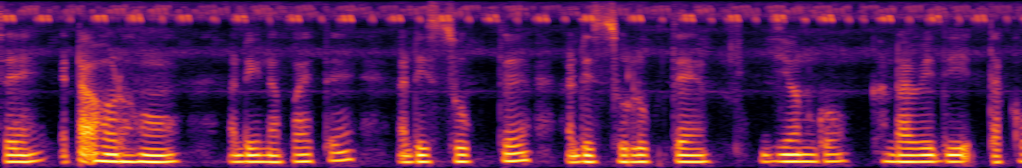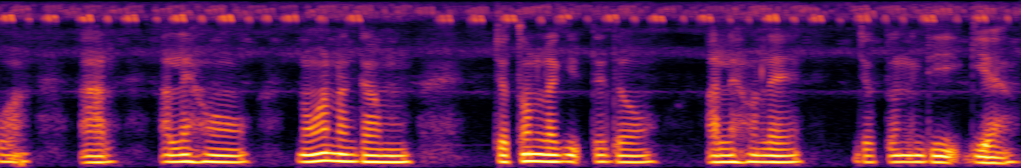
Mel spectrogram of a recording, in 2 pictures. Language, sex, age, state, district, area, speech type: Santali, male, 18-30, West Bengal, Bankura, rural, spontaneous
